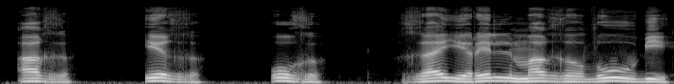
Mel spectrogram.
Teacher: ملاحظہ کریں کہ مخرج کھلا ہے، بند نہیں ہے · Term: غین کا مخرج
